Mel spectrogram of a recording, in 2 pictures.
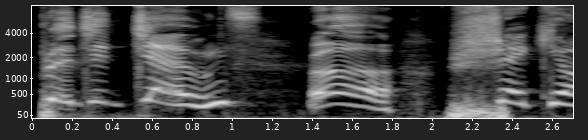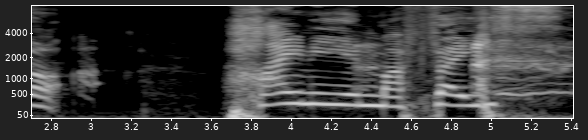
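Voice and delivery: high, loud, drawn-out fake English; hammed-up, bad British celebrity impression; Hugh Grant. Mocking an English film star, slow high put-on accent. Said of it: "that doesn't sound like Hugh Grant".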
